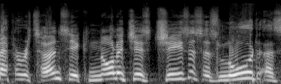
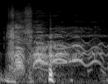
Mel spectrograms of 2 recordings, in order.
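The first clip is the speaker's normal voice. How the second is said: sudden high, laughing blast of a yell; megaphone shout; 6 dB quieter than usual. Shown as a demonstration. Preacher showing the congregation a megaphone, with a high laughing yell. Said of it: "Do you all know what a megaphone is?".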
